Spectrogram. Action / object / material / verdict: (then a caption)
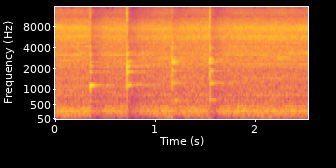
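strike / wooden baseball bat billet / wood / none. Wooden baseball bat material is struck with a hammer at a bat factory to hear its ringing tone, since top players prefer material that rings with a high note. Several sharp taps each give a brief, bright ring around 1.1 kHz over a steady background hum.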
